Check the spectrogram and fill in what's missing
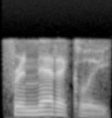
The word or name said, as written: frenetically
